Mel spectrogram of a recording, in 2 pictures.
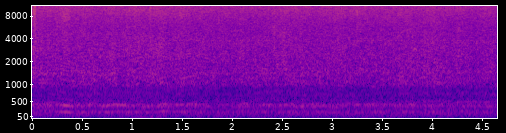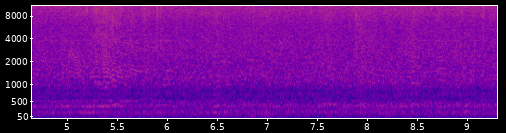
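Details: A bee swarm leaving its hive keeps up an even, droning buzz that barely changes in loudness throughout, with a low fundamental hum and a layered harmonic above.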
